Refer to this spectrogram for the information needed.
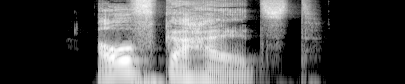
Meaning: past participle of aufheizen - heated up
- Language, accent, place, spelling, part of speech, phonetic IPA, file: German, Germany, Berlin, aufgeheizt, verb, [ˈaʊ̯fɡəˌhaɪ̯t͡st], De-aufgeheizt.ogg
